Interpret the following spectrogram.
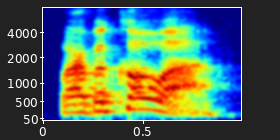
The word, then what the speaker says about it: barbacoa: they're both strong vowels four syllables you can count syllables by counting how many times your chin goes down four barbacoa the o and the a do not blend together they're not a diphthong they're two separate sounds because they're both strong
